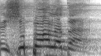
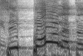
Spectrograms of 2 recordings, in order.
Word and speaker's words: ഷിബോലത്ത്: കെട്ടുകല്ല ഷായുടെ സാധനത്തല്ല സായ അപ്പോ ഷിബോലത്ത് എന്ന് സ്പുടമായിട്ട് പറയാൻ പറയ ഷിബോലത്ത് അതവന് ശരിയായി ഉച്ചരിപ്പാൻ കഴിയായികൊണ്ട് അതവന് ശരിയായി ഉച്ചരിപ്പാൻ കഴിയായികൊണ്ട് അവൻ സിബോല സിബോലത്ത് എന്ന് പറയും എങ്ങനെയുണ്ട് ഉച്ചാരണശുദ്ധി ഇല്ല ഉച്ചാരണശുദ്ധി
